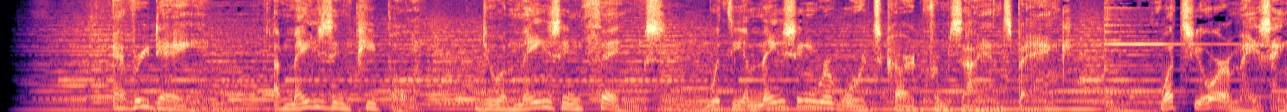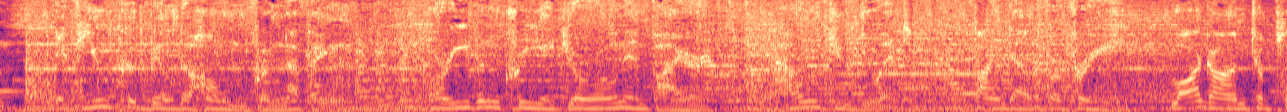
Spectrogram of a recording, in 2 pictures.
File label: Commercial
